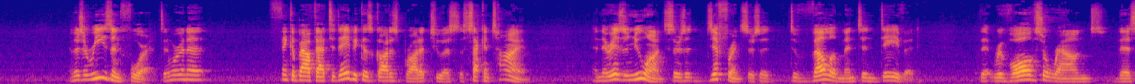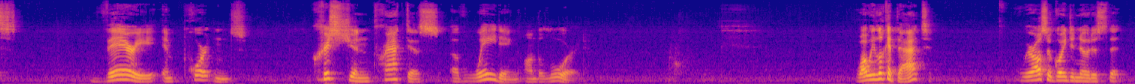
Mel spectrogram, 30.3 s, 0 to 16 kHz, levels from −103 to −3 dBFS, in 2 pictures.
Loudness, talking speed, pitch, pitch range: -28 LUFS, 120 wpm, 160 Hz, 140-200 Hz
